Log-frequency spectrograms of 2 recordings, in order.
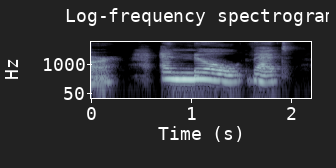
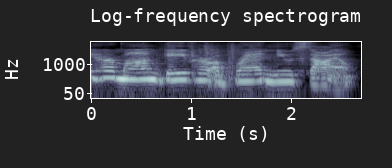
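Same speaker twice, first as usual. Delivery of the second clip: usual speaking voice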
